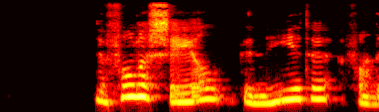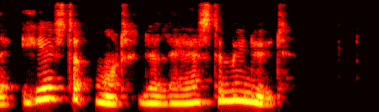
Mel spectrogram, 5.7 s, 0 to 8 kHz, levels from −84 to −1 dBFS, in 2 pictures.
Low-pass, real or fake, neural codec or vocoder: 7.2 kHz; real; none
